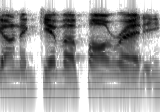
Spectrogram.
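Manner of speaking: snide, sneering, cutting tone. A game master voices an unhappy character taunting the party, a snide remark. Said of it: "going to give us kind of a snide remark".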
